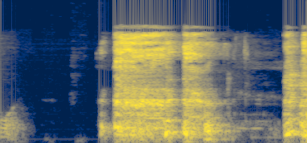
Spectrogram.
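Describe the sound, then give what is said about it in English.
Harsh coughing and throat clearing from a person with a chesty cough: a few loud, rasping bursts in quick succession after a brief faint sound and a pause. “Excuse me, as I continue to cough, I have a lung up.”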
